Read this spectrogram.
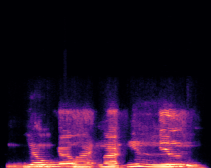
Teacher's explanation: jadi tidak ada ditahan dua harokat, itu nggak ada, karena tidak ada gunnah. Jadi jangan yauma idzil.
